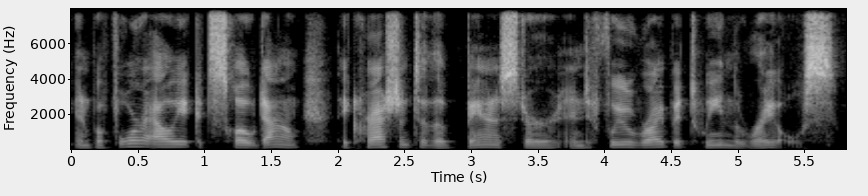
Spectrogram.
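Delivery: ordinary delivery, nothing marked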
